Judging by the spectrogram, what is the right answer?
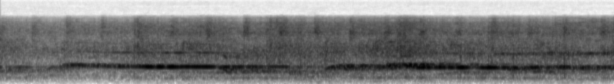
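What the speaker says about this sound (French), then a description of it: "Acclame pour le Seigneur." A church congregation applauds and cheers in praise. The clapping swells and holds as a broad, steady wash, with crowd voices and a sustained musical tone running through it.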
